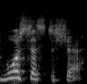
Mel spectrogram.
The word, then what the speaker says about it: Worcestershire: and see how many of them can actually pronounce Worcestershire sauce. I asked my friend from Bristol. It's Worcestershire.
